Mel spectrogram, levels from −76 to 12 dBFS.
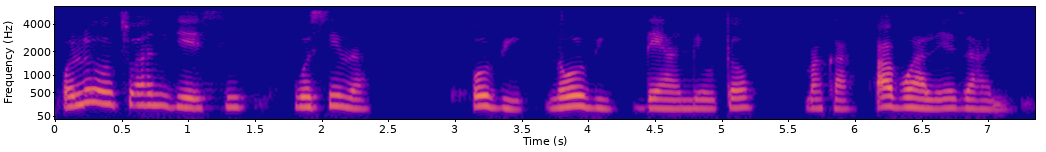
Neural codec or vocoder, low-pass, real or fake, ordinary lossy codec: codec, 16 kHz, 0.7 kbps, FocalCodec; 5.4 kHz; fake; none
